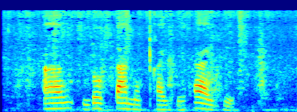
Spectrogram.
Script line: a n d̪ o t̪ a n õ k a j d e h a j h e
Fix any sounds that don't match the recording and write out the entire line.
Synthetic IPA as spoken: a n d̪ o t̪ a n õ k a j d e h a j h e

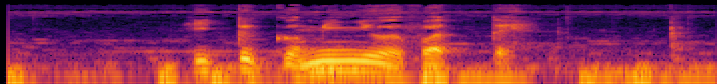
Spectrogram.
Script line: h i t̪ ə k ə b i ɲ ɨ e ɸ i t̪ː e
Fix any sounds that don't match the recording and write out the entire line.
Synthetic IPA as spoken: h i t̪ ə k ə m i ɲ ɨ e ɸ a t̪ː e

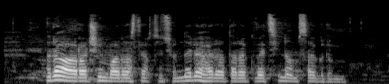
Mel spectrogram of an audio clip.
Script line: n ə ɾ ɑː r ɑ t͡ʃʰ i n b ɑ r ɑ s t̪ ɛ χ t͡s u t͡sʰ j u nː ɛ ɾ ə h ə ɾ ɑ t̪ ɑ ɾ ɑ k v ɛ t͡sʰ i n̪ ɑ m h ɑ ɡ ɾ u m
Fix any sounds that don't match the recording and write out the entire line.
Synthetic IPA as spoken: n ə ɾ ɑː r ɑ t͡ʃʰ i n b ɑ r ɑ s t̪ ɛ χ t͡s u t͡sʰ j u nː ɛ ɾ ə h ə ɾ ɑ t̪ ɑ ɾ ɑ k v ɛ t͡sʰ i n̪ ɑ m s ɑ ɡ ɾ u m

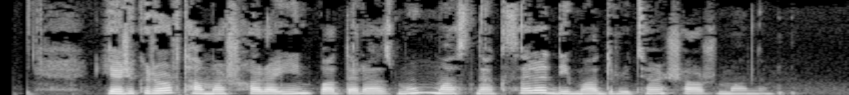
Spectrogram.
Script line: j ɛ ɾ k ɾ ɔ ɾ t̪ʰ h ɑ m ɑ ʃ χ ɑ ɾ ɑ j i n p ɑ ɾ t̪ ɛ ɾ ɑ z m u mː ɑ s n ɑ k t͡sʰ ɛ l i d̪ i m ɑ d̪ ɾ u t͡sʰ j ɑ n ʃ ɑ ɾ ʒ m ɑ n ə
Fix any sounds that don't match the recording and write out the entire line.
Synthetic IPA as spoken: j ɛ ɾ k ɾ ɔ ɾ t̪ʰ h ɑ m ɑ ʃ χ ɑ ɾ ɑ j i n p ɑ t̪ ɛ ɾ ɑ z m u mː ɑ s n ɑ k t͡sʰ ɛ l ɛ d̪ i m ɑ d̪ ɾ u t͡sʰ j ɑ n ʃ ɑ ɾ ʒ m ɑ n ə

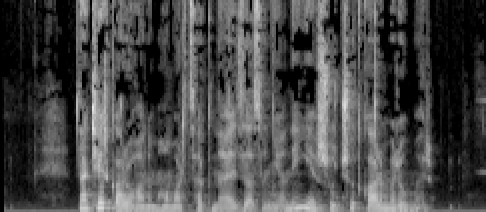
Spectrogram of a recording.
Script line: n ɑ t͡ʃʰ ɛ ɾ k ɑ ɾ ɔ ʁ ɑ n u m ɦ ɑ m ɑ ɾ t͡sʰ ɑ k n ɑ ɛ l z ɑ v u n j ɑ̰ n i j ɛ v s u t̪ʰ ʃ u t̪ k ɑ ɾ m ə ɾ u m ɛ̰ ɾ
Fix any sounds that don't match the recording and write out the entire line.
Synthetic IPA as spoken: n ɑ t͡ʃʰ ɛ ɾ k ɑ ɾ ɔ ʁ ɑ n u m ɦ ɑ m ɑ ɾ t͡sʰ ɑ k n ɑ ɛ l z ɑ z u n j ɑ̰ n i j ɛ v ʃ u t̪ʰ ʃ u t̪ k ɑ ɾ m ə ɾ u m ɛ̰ ɾ

